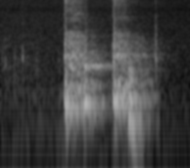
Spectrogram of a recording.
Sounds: Cough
